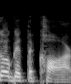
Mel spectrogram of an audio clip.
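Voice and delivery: barked, snapping voice. A man answers the narrator's calm question, barking. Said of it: "he barked".

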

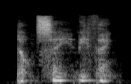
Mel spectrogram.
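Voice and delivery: hushed, breathy whisper under the breath. Teresa, clutching Peter's shirt from behind among armed fighters, warns him: whispered. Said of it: "clutched Peter's shirt from behind and whispered".

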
